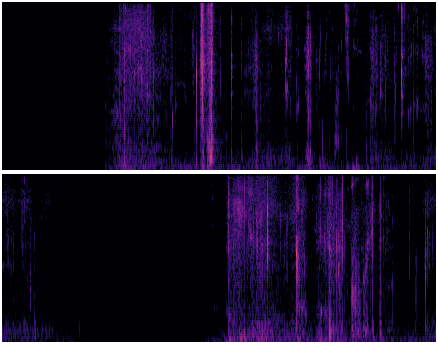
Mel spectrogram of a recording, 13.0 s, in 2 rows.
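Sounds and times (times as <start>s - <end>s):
man chewing: 1.6s - 7.3s, 9.7s - 13.0s.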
